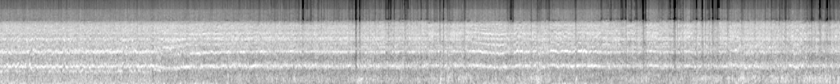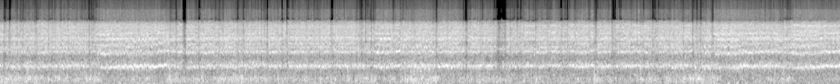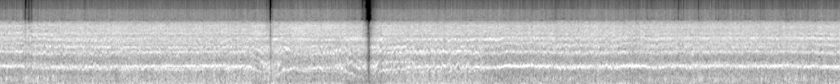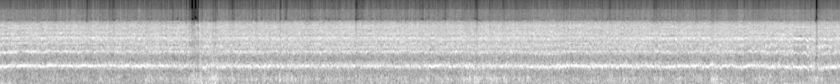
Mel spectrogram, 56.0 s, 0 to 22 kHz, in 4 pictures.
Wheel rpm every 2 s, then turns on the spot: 190, 210, 230, 230, 240, 230, 230, 240, 220, 230, 230, 230, 230, 220, 220, 210, 150, 140, 210, 220, 230, 230, 230, 230, 230, 230, 230, 230.
none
